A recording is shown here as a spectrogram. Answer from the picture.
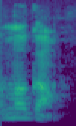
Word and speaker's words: mogą: Only one, we go back to the same, to the G, so mogą. Okay, G in Polish is the G, so it is pronounced G.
